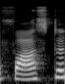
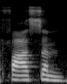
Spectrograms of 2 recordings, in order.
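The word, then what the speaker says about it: fasten: इसको फास्टन नहीं पढ़ना है। फासन बांधना होता है ना।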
